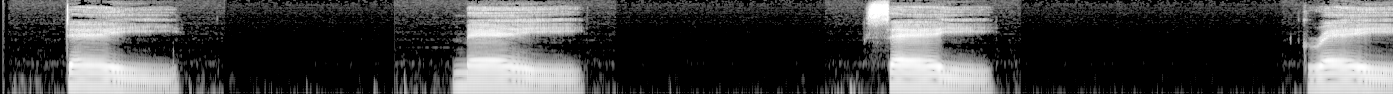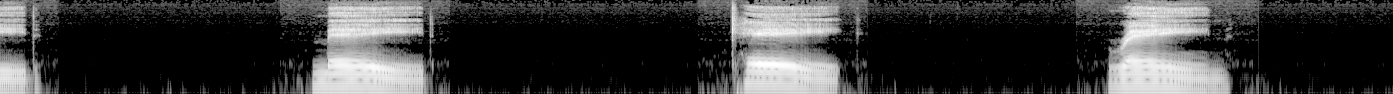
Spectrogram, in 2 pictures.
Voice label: ey words slow, American accent

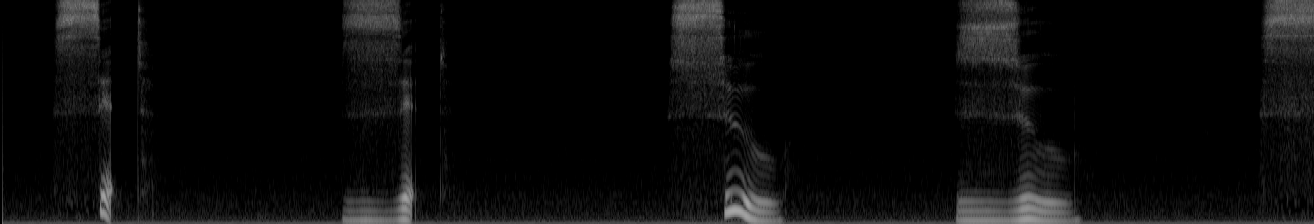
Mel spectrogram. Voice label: S Z words slow, American accent

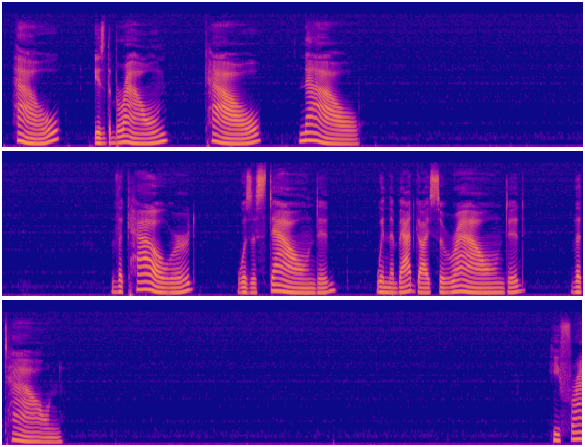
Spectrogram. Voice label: aew sentences slow, American accent

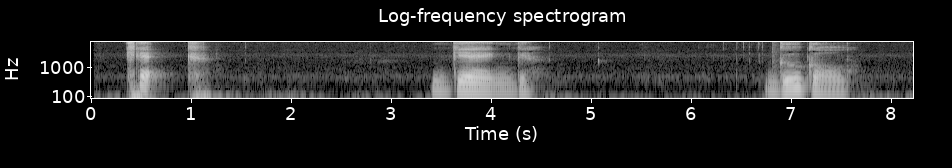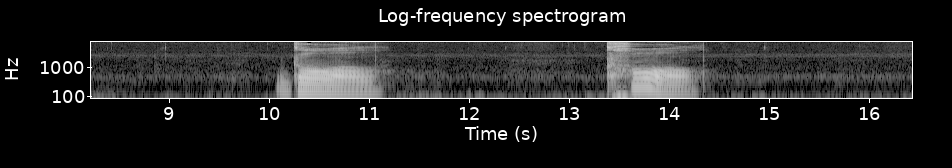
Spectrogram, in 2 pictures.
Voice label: G K Words Slow, American accent

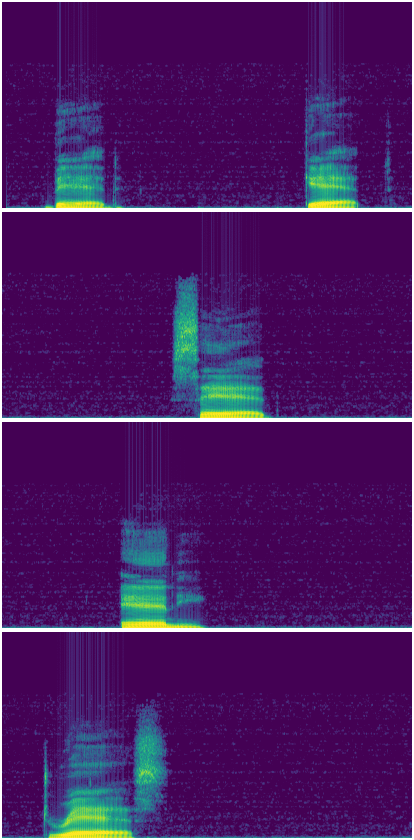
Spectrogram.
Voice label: eh words slow, American accent

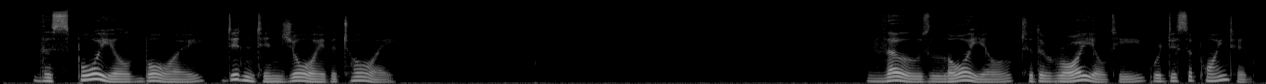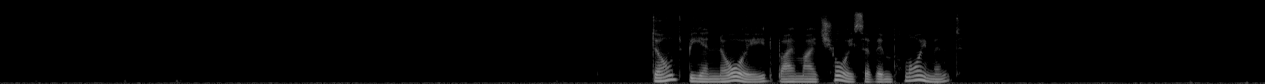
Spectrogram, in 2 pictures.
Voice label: oy sentences, American accent

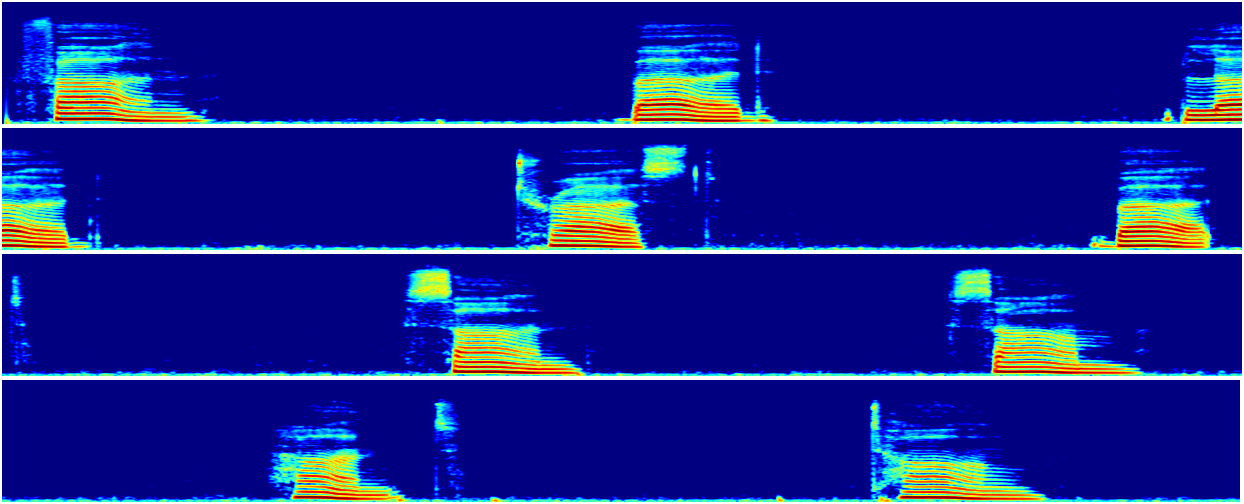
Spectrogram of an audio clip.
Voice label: UH Words Slow, American accent

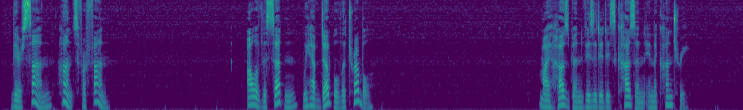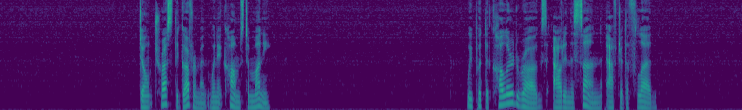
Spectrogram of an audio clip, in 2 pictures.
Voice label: UH Sentences, American accent

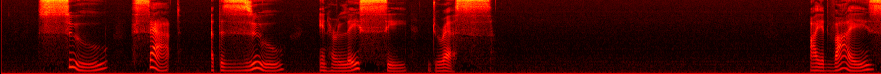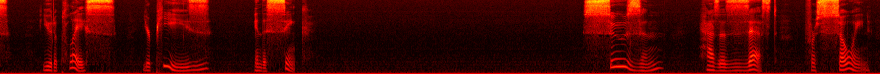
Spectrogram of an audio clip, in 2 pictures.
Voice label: S Z sentences slow, American accent

